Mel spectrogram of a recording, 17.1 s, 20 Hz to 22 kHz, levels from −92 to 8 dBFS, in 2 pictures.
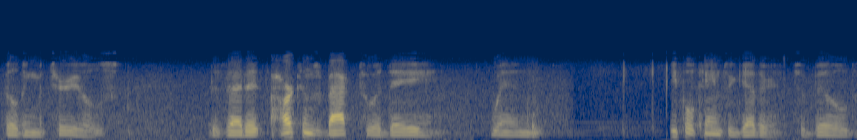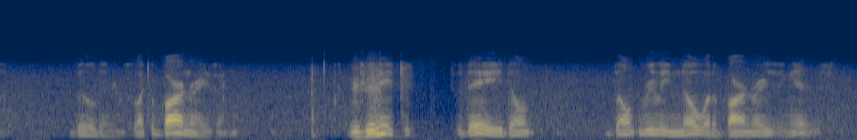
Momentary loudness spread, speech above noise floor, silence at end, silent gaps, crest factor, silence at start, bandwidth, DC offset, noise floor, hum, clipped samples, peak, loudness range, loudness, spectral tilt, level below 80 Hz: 23 LU; 32 dB; 0.25 s; none; 24 dB; 0.05 s; 4.7 kHz; under 0.1%; -61 dBFS; none; under 0.1%; -6 dBFS; 8 LU; -29 LUFS; -10.5 dB/octave; -70 dBFS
